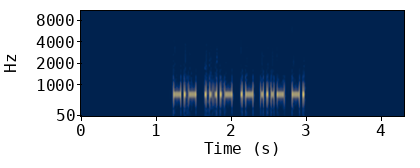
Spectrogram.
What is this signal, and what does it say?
Morse code, heard as a keyed tone, about 36 wpm, 700 Hz. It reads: K4AVN
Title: USA Call Signs - 5 Characters - Repeated 3x - 35wpm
